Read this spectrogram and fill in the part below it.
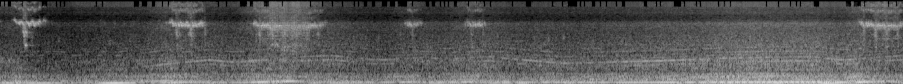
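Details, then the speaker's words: Mini truck running after water pump pulley replacement, temperature 142–143; thin, wavering squeal with chirps coming and going; owner suspects the power steering pulley, exact source unconfirmed. "but it's running besides that little squeal which i think actually i'm already going to replace anyways but i think it's the power steering bullets making that noise"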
